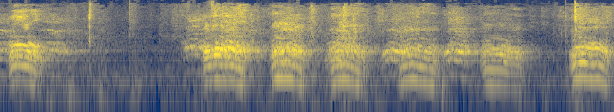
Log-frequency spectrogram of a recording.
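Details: Crows calling noisily in the early morning: one harsh, arched caw, a short pause, then a run of about seven loud, evenly spaced caws, each a hoarse downward-curving note.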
